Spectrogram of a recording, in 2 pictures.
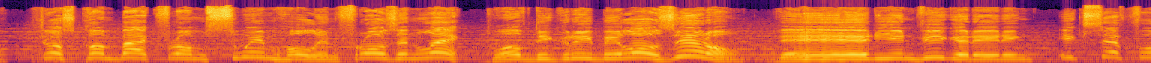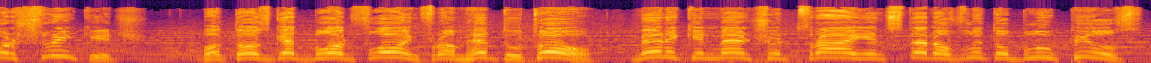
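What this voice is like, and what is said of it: Put-on Russian accent. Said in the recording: “He uses a Russian accent, so it's called Russia.”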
